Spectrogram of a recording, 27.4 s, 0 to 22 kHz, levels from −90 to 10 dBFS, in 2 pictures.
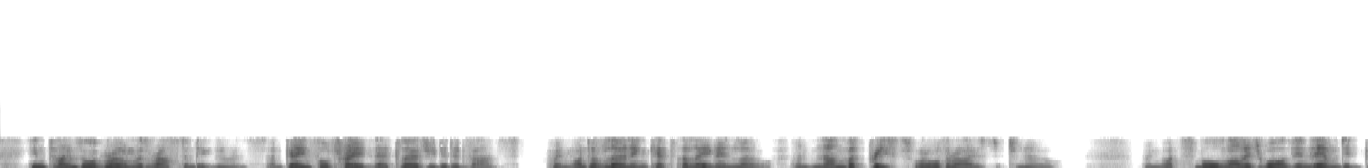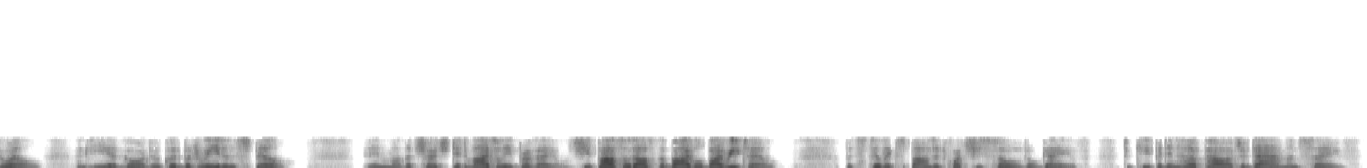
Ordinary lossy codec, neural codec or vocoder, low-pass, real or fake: AAC, 16 kbps; codec, 16 kHz, 1.1 kbps, Voila-Tokenizer; 7.2 kHz; fake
